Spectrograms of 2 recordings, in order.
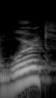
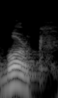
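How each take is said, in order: First: The word starts with a W sound. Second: The word starts with a B-like sound. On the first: "So if you say work" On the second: "W is pronounced as B. ... they say uh"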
